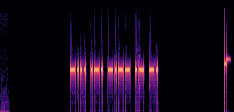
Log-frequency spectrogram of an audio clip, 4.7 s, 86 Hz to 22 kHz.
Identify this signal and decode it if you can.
Morse code, heard as a keyed tone, about 36 wpm, 700 Hz. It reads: BRYAN
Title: USA Common Names - Max 5 Letters - 35wpm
